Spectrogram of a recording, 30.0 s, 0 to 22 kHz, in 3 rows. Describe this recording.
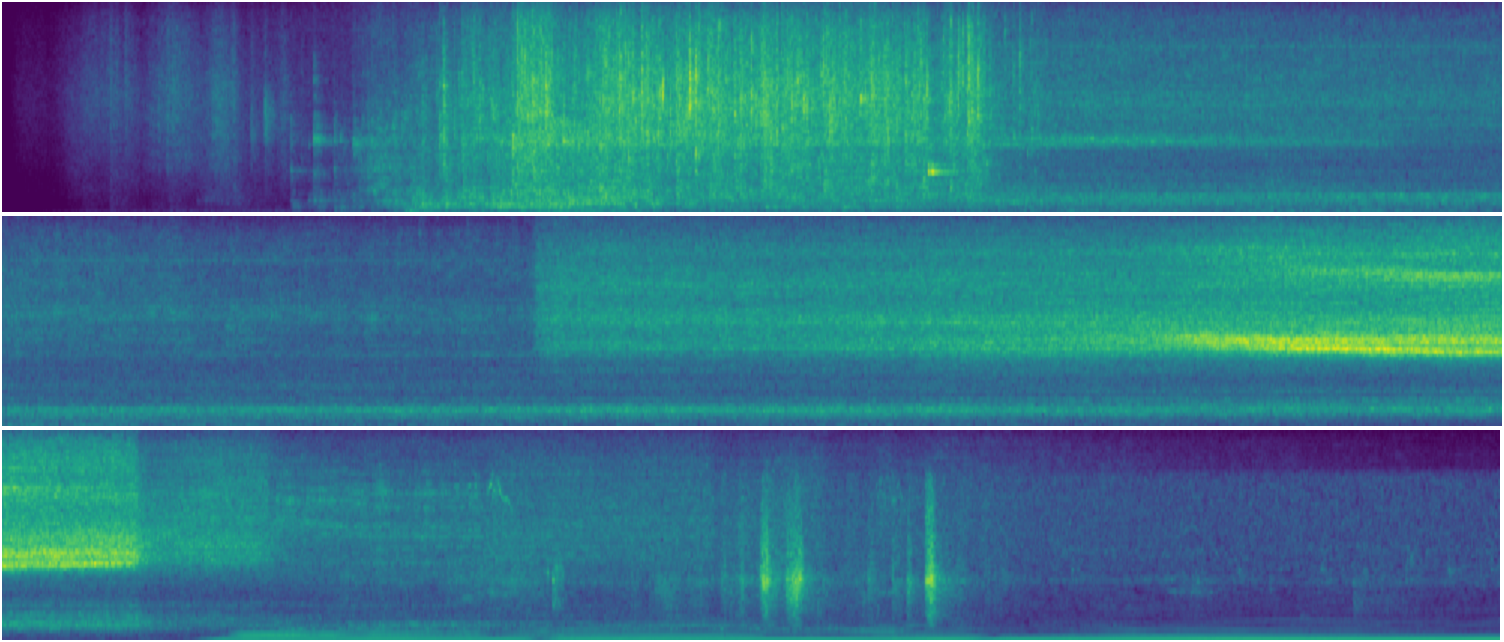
Sound effects > Objects / House appliances
Roca Toilet flush vibrating at the end
Roca Vibrating flush filling (recorded 2022)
